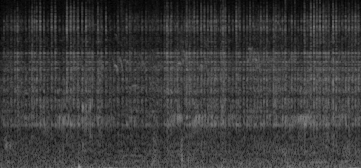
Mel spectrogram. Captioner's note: birds cooing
